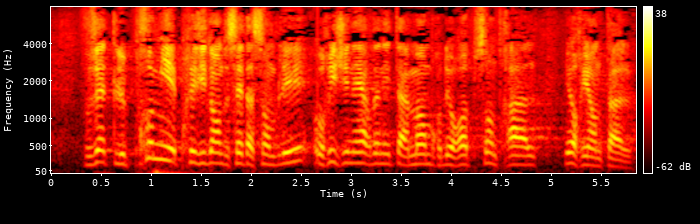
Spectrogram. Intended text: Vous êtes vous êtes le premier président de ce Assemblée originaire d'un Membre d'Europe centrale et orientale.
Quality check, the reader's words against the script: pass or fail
fail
